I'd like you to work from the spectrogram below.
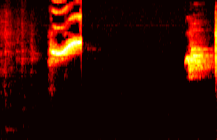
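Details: Senegal parrot kept as a pet, whistling as it learns a few bars of a song: a clear, pure, slightly rising whistled note, a pause, then a shorter steady whistle ending in a harsh burst.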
